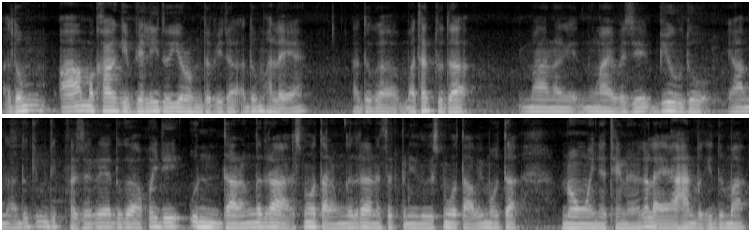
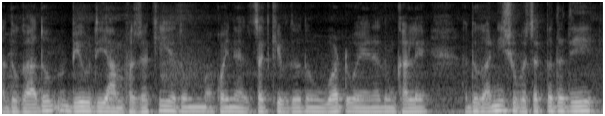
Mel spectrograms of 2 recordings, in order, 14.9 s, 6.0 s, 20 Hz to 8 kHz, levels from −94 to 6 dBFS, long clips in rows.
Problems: background sounds at intervals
